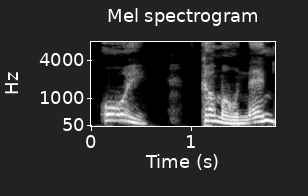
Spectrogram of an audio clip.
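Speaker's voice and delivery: tough hard-man character voice. Guessing the silhouetted figure is Billy Butcher, then doing a Billy Butcher impression. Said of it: "Billy fucking Butcher?".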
